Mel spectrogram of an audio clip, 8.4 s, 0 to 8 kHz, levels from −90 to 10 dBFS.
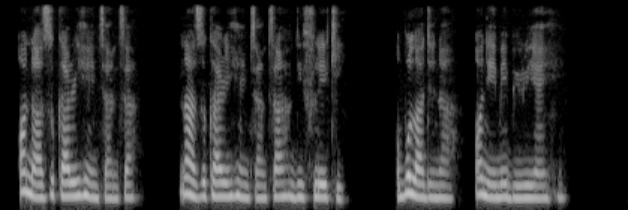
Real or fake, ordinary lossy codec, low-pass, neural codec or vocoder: real; MP3, 64 kbps; 7.2 kHz; none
